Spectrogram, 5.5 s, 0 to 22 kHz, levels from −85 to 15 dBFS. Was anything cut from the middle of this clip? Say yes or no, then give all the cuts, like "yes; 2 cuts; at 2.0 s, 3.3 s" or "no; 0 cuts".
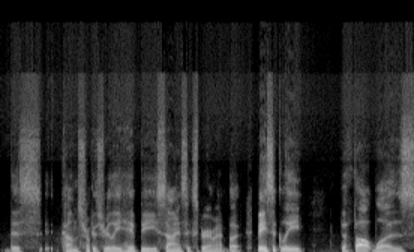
yes; 2 cuts; at 1.2 s, 3.4 s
